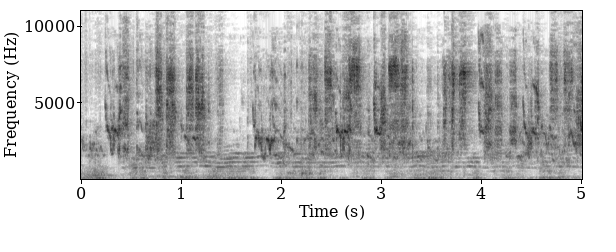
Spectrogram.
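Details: Budgerigars in a breeding or pairing setup chirping: dense overlapping squawky chatter and warbles, high and busy, several birds calling together almost without pause.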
